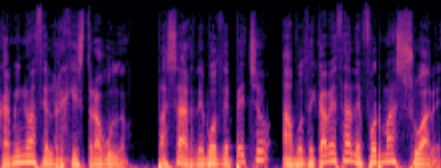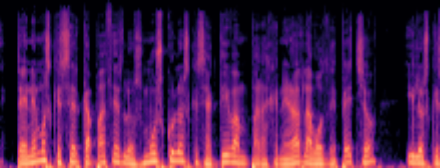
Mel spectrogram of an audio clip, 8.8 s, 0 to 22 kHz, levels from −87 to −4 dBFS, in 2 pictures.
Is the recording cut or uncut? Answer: cut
